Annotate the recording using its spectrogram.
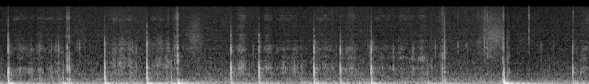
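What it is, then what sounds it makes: Glass tablet touchscreen. A plastic stylus tip taps and scratches across the glass touchscreen of a white iPad as a hand writes text. Short, sharp clicks arrive at an uneven pace between soft scraping strokes. A steady low hum runs underneath.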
